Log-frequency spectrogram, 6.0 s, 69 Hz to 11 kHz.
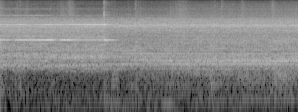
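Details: Radio near a modified sine wave inverter run from a 12 V car battery: steady hissing, buzzy static with faint whistling tones, interference absent with a true sine wave inverter.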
